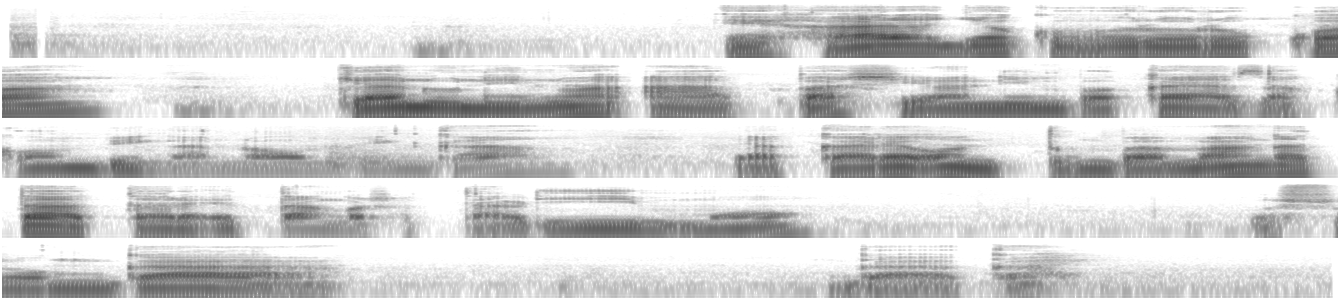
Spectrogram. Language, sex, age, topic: Oshiwambo, male, 25-35, agriculture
